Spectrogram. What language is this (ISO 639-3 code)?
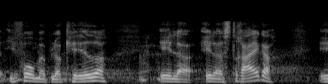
dan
